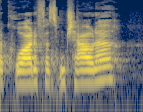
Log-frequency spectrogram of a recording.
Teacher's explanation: any ER would have an ah at the end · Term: standard Boston accent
